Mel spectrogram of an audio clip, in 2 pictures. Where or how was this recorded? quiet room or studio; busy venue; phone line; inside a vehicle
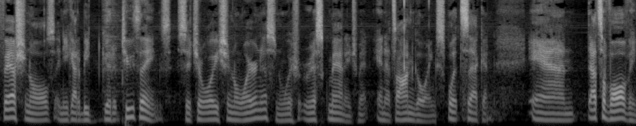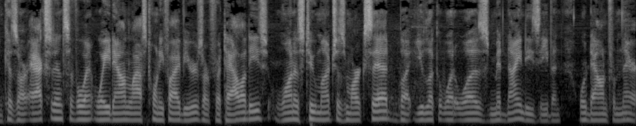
busy venue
